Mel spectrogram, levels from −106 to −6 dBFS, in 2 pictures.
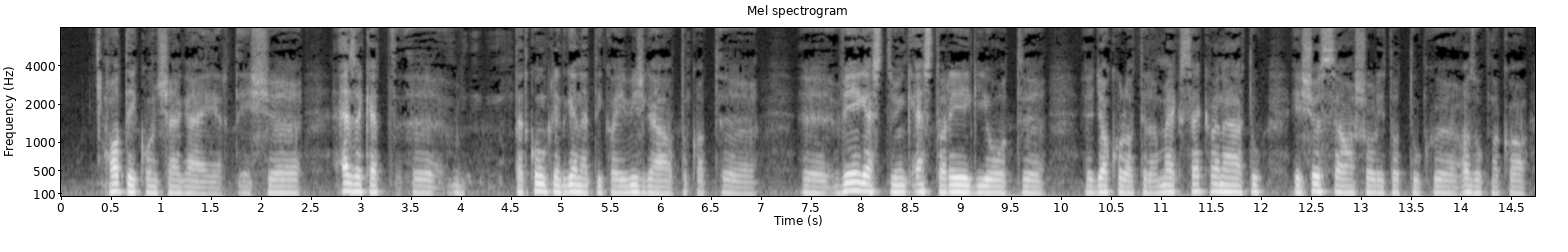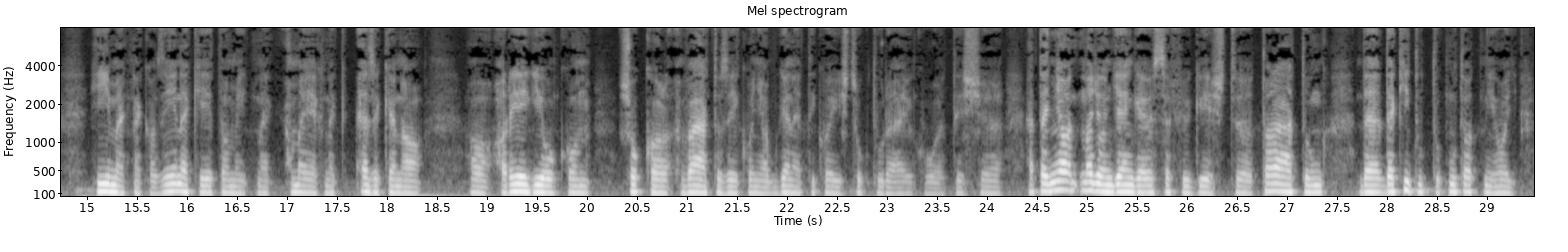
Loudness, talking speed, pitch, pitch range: -20 LUFS, 90 wpm, 115 Hz, 110-125 Hz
